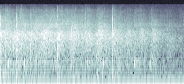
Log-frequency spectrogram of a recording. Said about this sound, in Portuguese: Dê um aplauso a Jesus.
